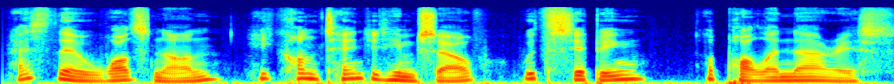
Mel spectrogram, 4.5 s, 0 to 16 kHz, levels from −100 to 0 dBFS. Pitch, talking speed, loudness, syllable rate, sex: 125 Hz, 135 wpm, -20 LUFS, 5.0 syllables/s, male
